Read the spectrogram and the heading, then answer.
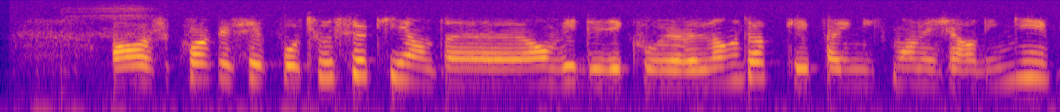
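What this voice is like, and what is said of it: Canadian French accent. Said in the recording (French): “vous entendez bien mon accent, je suis pas d'ici... je suis canadienne d'origine”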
